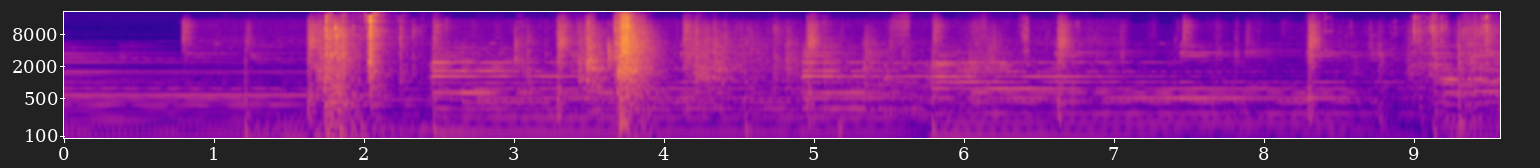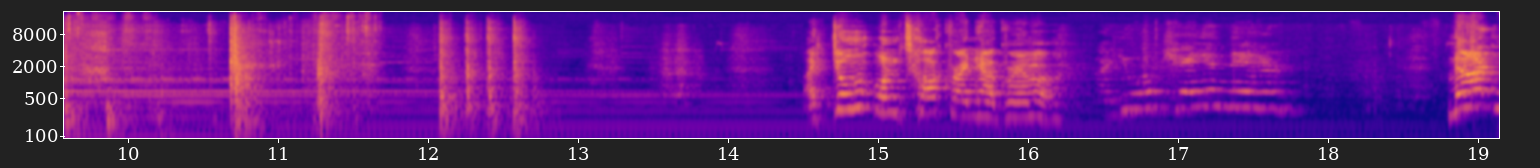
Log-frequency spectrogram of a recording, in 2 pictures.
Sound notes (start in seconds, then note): 3.7 door thuds; 10.6 door thuds; 12.1 Grandma knocking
